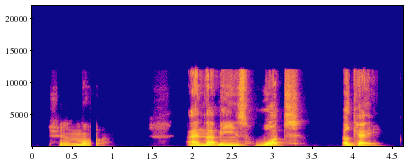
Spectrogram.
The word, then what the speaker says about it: 什么: 嗯哼，什么什么？什么什么？ Yes, that's right. 什嗯，么什么？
